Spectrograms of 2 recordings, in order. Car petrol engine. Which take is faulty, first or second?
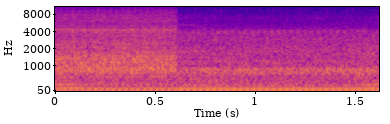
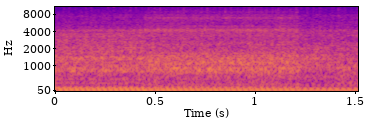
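second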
